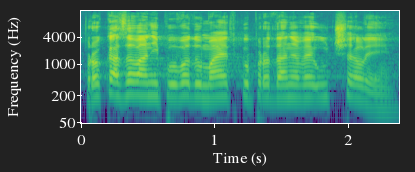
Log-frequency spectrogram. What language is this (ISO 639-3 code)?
ces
